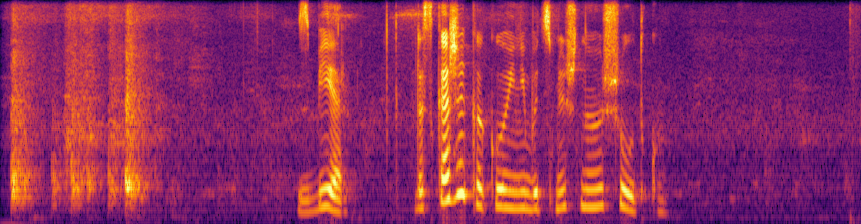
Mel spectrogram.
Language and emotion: Russian, positive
